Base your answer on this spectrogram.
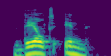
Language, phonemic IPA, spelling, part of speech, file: Dutch, /ˈdelt ˈɪn/, deelt in, verb, Nl-deelt in.ogg
- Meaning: inflection of indelen: 1. second/third-person singular present indicative 2. plural imperative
